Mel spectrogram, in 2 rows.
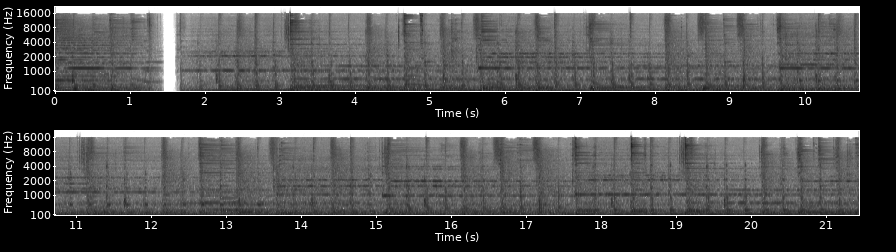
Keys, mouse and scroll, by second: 1.6 click, 5.5 scroll down 1, 5.7 scroll up 1, 9.6-13.0 drag, 13.0-13.7 typing, 13.2 click, 14.4-21.4 drag.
